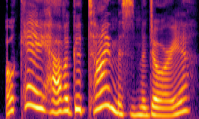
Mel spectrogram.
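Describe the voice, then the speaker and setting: A woman voicing a bright, excitable, friendly man in a story reading. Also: high-pitched, fast, dry recording, clean studio sound, pitched above the performer's own voice. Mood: cheerful. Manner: exuberant.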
